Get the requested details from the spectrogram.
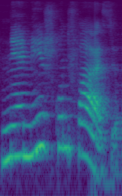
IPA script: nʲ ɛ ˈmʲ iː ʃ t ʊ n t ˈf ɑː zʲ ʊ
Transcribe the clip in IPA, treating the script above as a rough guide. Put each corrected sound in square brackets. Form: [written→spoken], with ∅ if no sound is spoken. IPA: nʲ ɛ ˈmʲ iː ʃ [t→k] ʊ n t ˈf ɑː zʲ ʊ

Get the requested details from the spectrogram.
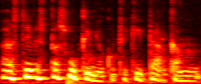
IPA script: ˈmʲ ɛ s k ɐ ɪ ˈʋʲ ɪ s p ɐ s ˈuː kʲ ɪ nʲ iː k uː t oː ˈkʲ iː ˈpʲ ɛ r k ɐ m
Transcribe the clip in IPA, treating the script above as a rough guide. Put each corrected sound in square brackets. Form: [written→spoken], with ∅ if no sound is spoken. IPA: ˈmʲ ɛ s [k→t] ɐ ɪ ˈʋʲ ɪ s p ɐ s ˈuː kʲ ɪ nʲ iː k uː t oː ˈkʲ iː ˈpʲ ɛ r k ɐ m

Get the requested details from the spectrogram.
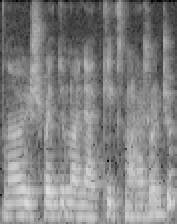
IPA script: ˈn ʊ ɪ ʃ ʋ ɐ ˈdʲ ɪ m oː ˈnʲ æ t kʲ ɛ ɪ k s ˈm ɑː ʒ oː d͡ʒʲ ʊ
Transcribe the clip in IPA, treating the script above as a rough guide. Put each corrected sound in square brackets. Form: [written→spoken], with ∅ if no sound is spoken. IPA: ˈn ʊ ɪ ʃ ʋ ɐ ˈdʲ ɪ [m→n] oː ˈnʲ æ t kʲ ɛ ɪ k s ˈm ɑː ʒ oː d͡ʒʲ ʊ

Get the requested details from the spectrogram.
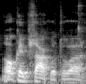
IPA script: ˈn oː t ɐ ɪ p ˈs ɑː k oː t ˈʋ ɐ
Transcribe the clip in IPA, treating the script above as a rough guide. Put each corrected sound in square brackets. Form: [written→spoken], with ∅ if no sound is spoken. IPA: ˈn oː [t→k] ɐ ɪ p ˈs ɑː k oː t ˈʋ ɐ

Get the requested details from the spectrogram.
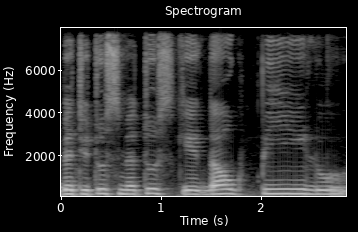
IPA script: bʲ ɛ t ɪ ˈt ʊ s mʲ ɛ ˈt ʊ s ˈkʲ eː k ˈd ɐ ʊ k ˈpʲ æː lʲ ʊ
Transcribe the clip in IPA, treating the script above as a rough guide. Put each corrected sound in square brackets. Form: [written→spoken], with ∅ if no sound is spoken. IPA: bʲ ɛ t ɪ ˈt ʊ s mʲ ɛ ˈt ʊ s ˈkʲ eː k ˈd ɐ ʊ k ˈpʲ [æː→iː] lʲ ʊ

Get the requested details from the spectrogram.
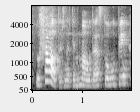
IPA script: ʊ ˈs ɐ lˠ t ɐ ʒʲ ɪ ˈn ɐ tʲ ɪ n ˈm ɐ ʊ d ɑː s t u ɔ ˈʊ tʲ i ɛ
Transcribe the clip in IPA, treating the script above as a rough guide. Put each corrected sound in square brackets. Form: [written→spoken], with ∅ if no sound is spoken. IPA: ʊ [ˈs→ˈʃ] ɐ lˠ t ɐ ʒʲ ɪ ˈn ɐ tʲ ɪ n ˈm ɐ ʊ d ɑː s t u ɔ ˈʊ [tʲ→pʲ] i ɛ

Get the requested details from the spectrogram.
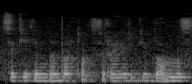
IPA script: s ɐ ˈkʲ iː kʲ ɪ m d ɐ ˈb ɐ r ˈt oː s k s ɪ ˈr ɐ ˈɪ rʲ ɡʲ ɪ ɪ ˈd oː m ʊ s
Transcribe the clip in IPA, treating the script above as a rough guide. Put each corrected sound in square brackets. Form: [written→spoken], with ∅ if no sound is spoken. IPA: s ɐ ˈkʲ iː kʲ ɪ m d ɐ ˈb ɐ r ˈt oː [s→∅] k s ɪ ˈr ɐ ˈɪ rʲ ɡʲ ɪ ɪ ˈd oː m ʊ s

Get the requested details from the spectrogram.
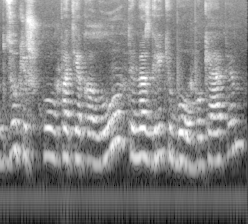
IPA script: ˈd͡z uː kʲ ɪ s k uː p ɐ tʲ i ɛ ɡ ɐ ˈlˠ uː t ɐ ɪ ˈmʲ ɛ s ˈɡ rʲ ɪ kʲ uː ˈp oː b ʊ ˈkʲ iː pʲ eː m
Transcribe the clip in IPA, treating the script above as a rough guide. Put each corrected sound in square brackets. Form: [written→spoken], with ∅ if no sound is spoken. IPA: ˈd͡z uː kʲ ɪ [s→ʃ] k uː p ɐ tʲ i ɛ [ɡ→k] ɐ ˈlˠ uː t ɐ ɪ ˈmʲ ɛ s ˈɡ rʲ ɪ kʲ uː [ˈp→ˈb] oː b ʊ ˈkʲ [iː→æː] pʲ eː m

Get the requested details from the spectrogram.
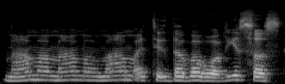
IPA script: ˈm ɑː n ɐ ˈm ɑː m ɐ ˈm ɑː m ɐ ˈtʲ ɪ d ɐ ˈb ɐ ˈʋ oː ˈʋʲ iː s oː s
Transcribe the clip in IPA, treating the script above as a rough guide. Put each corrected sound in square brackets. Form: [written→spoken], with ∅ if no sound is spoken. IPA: ˈm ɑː [n→m] ɐ ˈm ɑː m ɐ ˈm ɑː m ɐ ˈtʲ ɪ d ɐ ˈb ɐ ˈʋ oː ˈʋʲ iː s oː s

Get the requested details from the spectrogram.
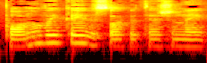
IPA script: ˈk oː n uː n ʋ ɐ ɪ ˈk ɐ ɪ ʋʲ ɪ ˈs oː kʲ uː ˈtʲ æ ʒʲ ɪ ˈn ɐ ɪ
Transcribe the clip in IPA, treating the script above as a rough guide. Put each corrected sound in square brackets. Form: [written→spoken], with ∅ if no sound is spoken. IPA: [ˈk→ˈp] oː n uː [n→∅] ʋ ɐ ɪ ˈk ɐ ɪ ʋʲ ɪ ˈs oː kʲ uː ˈtʲ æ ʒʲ ɪ ˈn ɐ ɪ

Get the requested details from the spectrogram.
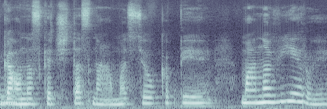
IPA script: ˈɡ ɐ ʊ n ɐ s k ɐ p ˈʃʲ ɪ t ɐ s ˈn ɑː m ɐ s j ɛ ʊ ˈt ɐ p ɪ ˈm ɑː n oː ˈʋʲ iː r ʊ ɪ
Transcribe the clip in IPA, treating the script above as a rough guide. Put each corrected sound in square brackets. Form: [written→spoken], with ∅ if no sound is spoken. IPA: ˈɡ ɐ ʊ n ɐ s k ɐ [p→t] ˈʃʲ ɪ t ɐ s ˈn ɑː m ɐ s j ɛ ʊ [ˈt→ˈk] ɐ p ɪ ˈm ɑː n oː ˈʋʲ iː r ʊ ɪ

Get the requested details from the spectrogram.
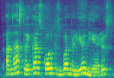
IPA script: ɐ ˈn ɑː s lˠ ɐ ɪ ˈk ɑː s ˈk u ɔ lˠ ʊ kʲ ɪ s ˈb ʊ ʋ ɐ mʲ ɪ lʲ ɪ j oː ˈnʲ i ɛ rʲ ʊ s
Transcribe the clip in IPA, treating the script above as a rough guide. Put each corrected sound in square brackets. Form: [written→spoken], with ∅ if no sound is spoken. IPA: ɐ ˈn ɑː s lˠ ɐ ɪ ˈk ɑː s ˈk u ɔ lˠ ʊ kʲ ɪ s ˈb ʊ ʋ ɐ mʲ ɪ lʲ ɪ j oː ˈnʲ i ɛ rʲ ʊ s

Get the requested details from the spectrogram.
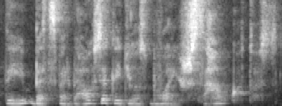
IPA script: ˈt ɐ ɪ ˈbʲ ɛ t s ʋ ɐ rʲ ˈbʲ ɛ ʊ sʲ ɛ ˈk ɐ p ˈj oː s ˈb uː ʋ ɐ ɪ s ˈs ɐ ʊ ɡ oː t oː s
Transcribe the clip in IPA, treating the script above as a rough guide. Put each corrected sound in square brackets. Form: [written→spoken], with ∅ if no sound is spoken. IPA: ˈt ɐ ɪ ˈbʲ ɛ t s ʋ ɐ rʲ ˈbʲ ɛ ʊ sʲ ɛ ˈk ɐ [p→t] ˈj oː s ˈb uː ʋ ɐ ɪ [s→ʃ] ˈs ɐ ʊ ɡ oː t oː s

